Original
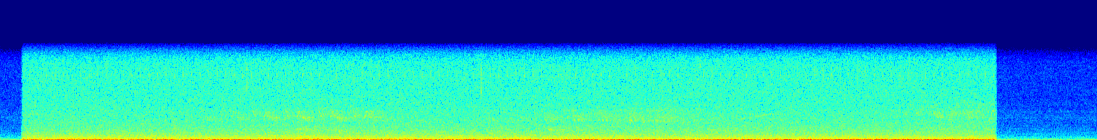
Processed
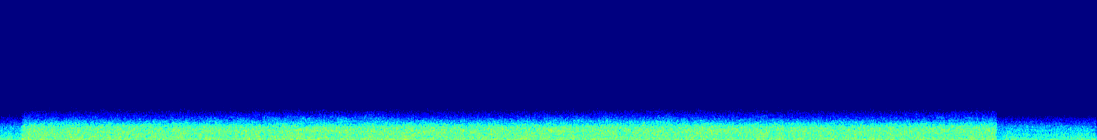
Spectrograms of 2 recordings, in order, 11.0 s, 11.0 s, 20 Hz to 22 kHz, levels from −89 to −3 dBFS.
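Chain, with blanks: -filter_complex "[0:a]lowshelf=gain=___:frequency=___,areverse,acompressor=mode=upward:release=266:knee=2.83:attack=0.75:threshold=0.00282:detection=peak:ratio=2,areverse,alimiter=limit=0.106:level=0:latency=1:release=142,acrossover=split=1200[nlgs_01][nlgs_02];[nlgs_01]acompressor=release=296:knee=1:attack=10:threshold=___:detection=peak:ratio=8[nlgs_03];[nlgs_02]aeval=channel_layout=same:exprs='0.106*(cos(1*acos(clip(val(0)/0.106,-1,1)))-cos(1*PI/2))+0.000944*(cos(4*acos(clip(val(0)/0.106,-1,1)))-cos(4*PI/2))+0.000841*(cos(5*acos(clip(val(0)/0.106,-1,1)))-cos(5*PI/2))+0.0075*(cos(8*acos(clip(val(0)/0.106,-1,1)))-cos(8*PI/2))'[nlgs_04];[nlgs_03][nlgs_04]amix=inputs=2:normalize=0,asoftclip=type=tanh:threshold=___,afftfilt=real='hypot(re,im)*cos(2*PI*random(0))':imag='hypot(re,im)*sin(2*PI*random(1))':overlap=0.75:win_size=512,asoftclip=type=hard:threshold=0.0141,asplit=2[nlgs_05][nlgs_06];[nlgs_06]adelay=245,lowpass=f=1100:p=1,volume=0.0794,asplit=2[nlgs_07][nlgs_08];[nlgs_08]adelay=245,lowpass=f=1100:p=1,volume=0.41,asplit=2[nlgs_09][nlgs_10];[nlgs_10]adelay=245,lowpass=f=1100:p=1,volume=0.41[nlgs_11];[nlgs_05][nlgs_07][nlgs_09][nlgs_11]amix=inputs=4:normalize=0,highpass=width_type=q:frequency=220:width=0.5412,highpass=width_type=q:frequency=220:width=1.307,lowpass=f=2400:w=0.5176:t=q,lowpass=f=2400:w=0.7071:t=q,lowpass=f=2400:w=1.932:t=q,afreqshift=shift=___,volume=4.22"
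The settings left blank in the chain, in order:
-10, 150, 0.0141, 0.0158, -140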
